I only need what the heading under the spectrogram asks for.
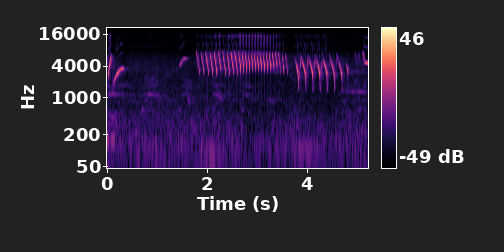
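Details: Birahi canary song used to tutor young canaries: a few high upward slurs, then a long rapid even trill of about two seconds, followed by a run of descending whistled sweeps.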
